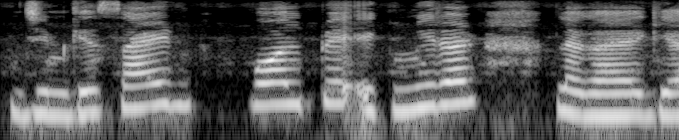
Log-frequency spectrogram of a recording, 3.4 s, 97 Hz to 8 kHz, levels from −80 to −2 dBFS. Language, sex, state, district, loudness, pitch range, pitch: Hindi, female, Jharkhand, Palamu, -17 LUFS, 220-295 Hz, 255 Hz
